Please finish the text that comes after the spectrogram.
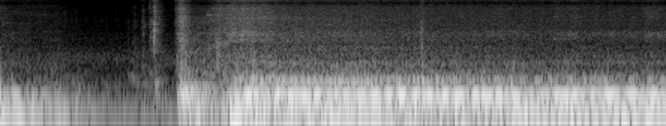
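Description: A Ford Mustang with a carburetor cranks briefly and fires up about a second in, then settles into a loud, steady, rumbling idle close by.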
